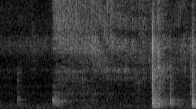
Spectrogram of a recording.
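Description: Garlic drops into hot oil with ginger for a dal and spinach tadka, a near sizzle that jumps up after a quiet start and carries on steadily, with a few sharper clicks of a spoon near the end.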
